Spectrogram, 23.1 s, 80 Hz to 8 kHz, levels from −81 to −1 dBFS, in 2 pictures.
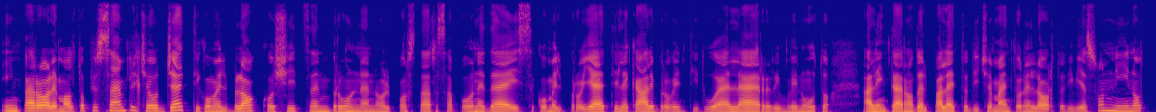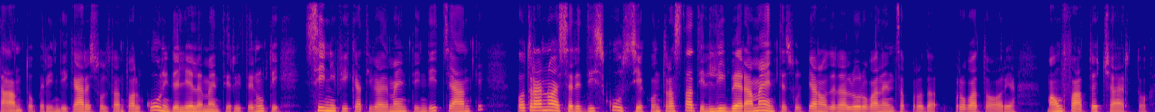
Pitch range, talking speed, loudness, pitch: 145-180 Hz, 150 wpm, -27 LUFS, 160 Hz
